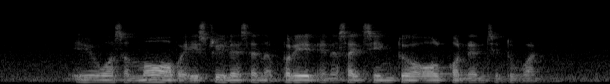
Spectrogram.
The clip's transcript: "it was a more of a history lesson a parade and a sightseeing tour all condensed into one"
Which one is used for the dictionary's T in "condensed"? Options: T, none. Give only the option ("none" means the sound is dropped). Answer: none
